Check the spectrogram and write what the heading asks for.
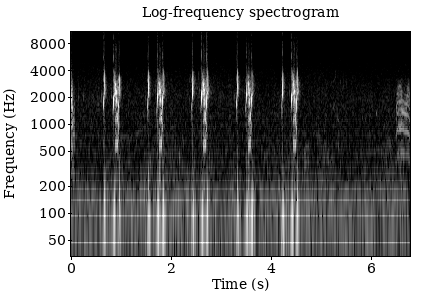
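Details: Quail calling in a repeated three-note phrase, one sharp note followed by a quick double note, high and clipped, phrases coming a little under once a second against a low steady hum.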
